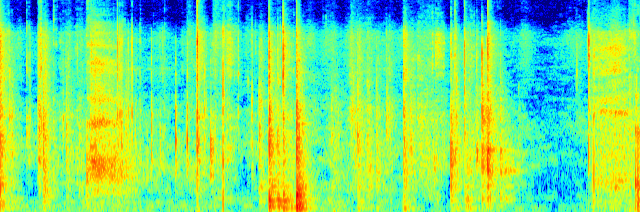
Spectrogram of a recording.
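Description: Things being moved about on a wooden desk: scattered knocks and clicks with a few short scrapes, falling silent briefly near the end.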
